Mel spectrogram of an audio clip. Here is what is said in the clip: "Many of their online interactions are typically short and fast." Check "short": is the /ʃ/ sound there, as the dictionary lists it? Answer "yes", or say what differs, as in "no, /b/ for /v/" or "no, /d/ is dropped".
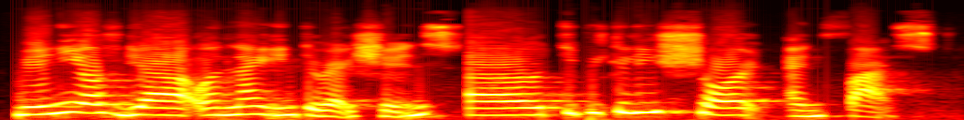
yes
